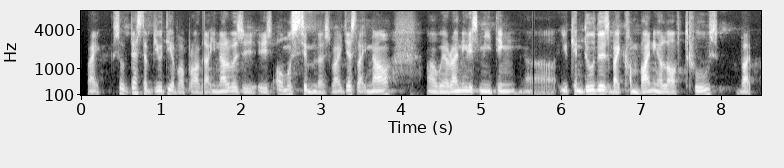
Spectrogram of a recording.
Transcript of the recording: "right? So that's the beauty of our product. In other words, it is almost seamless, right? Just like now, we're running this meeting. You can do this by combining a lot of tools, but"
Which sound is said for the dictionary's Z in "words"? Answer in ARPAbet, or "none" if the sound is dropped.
S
